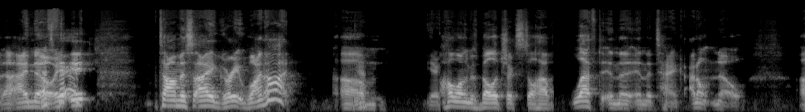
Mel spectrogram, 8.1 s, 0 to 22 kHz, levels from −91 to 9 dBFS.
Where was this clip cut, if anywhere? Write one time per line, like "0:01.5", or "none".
0:03.3
0:04.4
0:05.5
